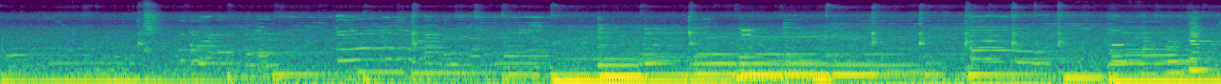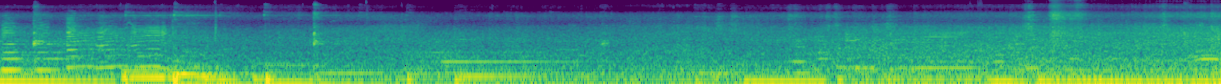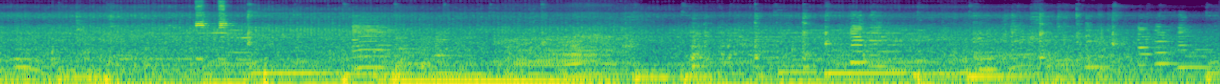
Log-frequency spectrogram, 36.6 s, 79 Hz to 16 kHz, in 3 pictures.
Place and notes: Kalkan, Turkey - 915g walking around main streets
Binaural recording of walk through main streets of Kalkan.
Binaural recording made with DPA 4560 on a Tascam DR 100 MK III.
